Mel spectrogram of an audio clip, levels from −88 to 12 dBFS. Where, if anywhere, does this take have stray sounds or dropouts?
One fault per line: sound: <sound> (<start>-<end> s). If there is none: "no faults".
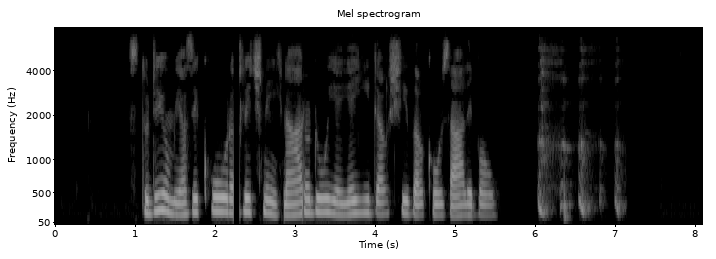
sound: dropout (2.2-2.3 s)
sound: cough (6.0-7.2 s)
